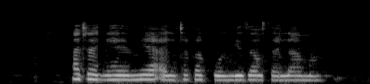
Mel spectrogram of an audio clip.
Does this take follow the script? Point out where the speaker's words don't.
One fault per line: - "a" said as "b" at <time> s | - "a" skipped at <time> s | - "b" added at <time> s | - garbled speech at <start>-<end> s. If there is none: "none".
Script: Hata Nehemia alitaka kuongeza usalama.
none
